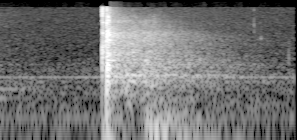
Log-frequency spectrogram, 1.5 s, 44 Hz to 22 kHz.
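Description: A 2017 Hoyt Pro Defiant compound bow shoots an arrow on an indoor range, giving one quiet, sharp release thump that rings out in a short echo from the hard walls.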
